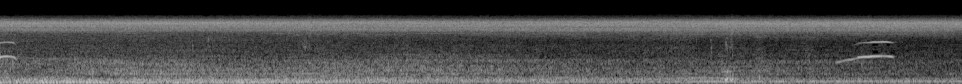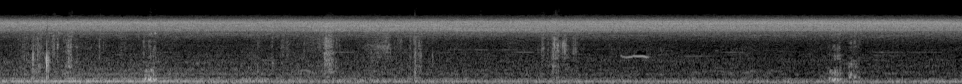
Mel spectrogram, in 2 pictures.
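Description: Baby macaque giving short, high, rising-and-falling cries, once at the start and again about nine seconds in, over a loud steady high-pitched drone. A few faint knocks come in the later part.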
